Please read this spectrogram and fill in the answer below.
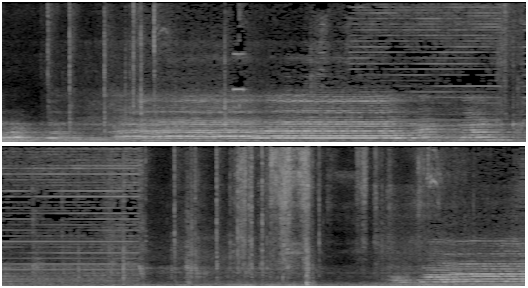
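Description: A man's voice chanting long, held notes that step slowly in pitch. It breaks off for a few seconds past the middle, where a few knocks are heard, and then starts again near the end.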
